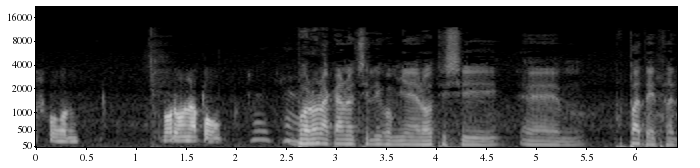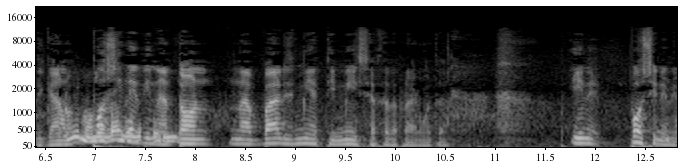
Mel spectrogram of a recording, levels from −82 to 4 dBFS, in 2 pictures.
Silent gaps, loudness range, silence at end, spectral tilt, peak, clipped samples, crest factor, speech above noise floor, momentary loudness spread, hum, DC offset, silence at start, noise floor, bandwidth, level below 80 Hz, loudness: none; 7 LU; 0 s; -6 dB/octave; -4 dBFS; under 0.1%; 22 dB; 29 dB; 19 LU; none; under 0.1%; 0 s; -53 dBFS; 12 kHz; -46 dBFS; -25 LUFS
